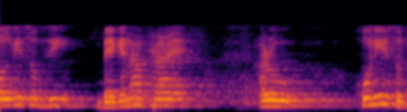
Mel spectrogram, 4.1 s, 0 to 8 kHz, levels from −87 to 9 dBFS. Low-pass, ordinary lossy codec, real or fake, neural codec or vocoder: 7.2 kHz; AAC, 16 kbps; real; none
